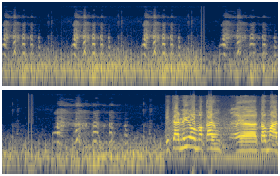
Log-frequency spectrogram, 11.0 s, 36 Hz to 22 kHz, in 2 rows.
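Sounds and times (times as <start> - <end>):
laughter-like voice bursts: 0.0 - 3.8, 4.4 - 5.6, 6.6 - 8.1
low rumble: 0.0 - 10.1.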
